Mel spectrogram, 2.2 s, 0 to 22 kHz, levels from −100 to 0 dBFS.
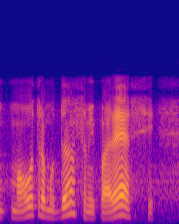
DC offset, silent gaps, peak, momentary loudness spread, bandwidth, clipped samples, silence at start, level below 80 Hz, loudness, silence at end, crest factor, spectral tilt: under 0.1%; none; -4 dBFS; 18 LU; 5.8 kHz; under 0.1%; 0 s; -84 dBFS; -26 LUFS; 0 s; 22 dB; -6.5 dB/octave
